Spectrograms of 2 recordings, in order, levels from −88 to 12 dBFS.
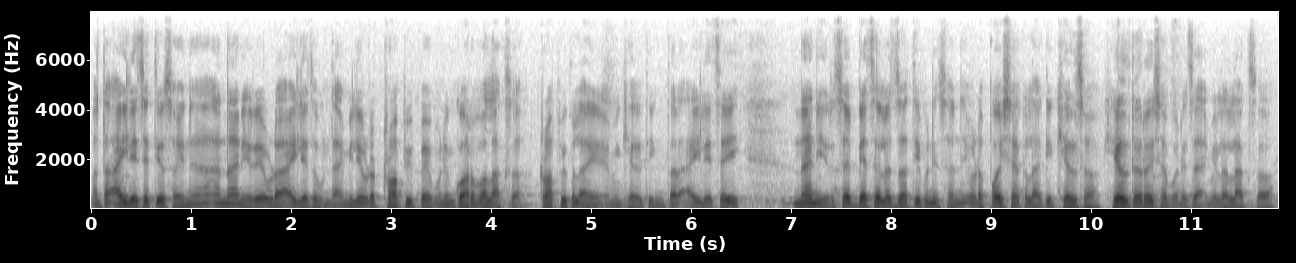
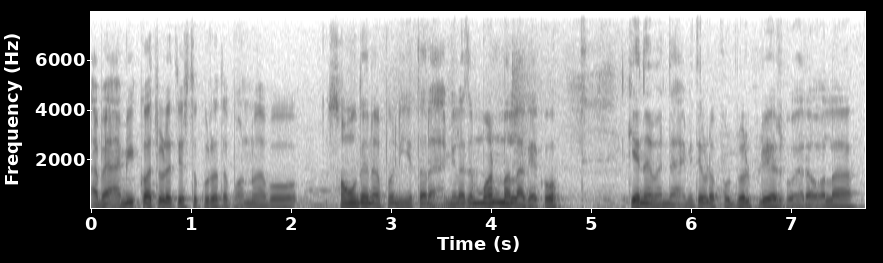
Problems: none marked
